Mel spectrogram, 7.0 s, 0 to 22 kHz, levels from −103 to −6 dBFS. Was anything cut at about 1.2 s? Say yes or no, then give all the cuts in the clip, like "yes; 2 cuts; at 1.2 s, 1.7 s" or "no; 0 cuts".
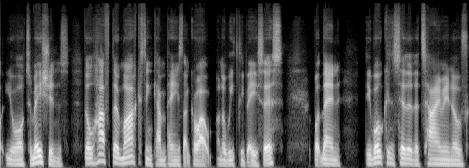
yes; 1 cut; at 1.2 s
